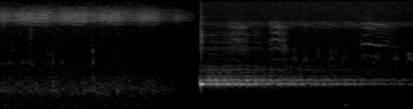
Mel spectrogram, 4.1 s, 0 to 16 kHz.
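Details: A go-away-bird, possibly a white-bellied go-away-bird, at a waterhole in Kenya on 15 June 2025 gives a drawn-out, nasal, mid-pitched wail lasting about two seconds, after a stretch of faint outdoor background noise.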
